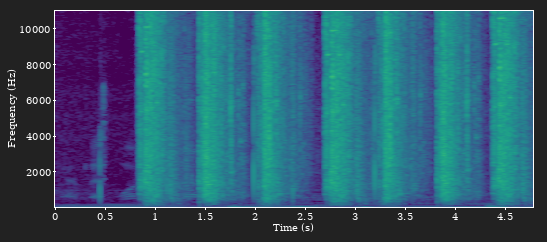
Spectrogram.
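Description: Items are scrapped with a series of sharp clanks.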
